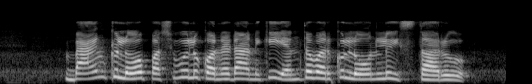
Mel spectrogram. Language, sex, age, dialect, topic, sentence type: Telugu, female, 56-60, Utterandhra, agriculture, question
